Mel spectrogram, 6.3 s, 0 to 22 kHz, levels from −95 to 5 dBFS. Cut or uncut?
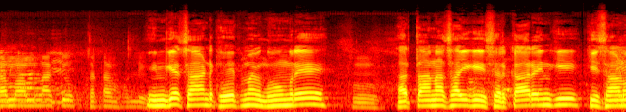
uncut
